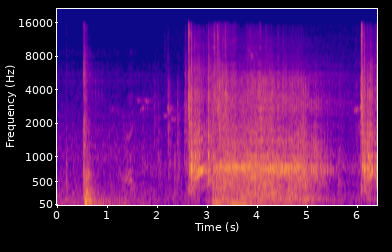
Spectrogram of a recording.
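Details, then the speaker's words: Hot rod Ford Model A engine at first start, cold, after starter fluid then gasoline: catches and settles into an uneven, hunting idle that dips and surges; carburetors not adjusted, possibly running lean. "MH they didn't really adjust the cars they might be yeah they might be a little on the lean side"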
